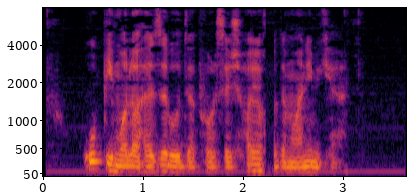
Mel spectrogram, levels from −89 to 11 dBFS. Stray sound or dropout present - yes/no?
yes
